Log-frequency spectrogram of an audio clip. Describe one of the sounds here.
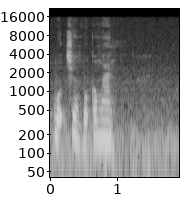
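A young woman reads out the news calmly through a microphone.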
